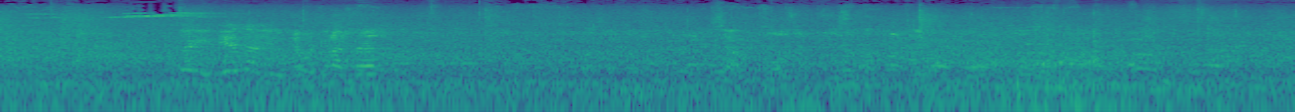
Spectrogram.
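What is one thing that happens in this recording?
A crowd of people murmurs and chatters nearby outdoors.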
